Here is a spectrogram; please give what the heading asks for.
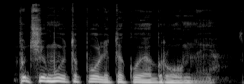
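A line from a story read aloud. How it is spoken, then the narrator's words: Plain question. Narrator (Russian): спросил Горемыка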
